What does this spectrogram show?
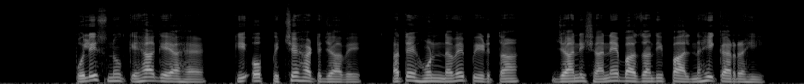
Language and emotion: Punjabi, neutral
